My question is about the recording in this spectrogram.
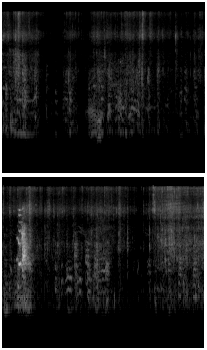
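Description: Domestic chickens clucking softly, with one brief, louder call about four and a half seconds in.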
